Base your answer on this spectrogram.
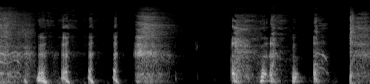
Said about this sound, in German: oh, ich kann nicht mehr so arg lachen, mein Hals kratzt so arg, da muss ich mal husten.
